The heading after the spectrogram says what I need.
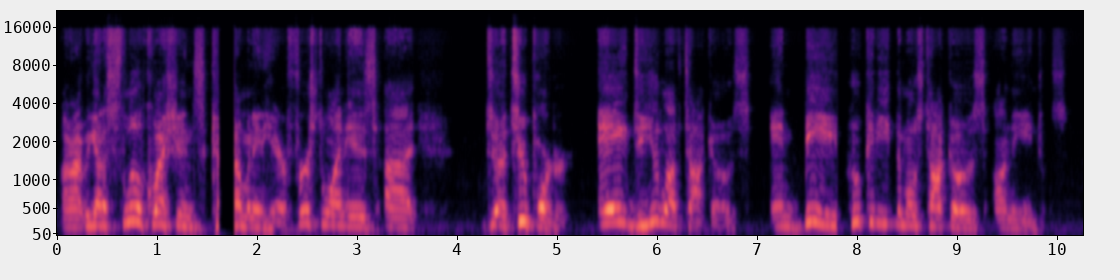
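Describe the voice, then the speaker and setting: A man's voice: sits high, big pitch swings, normal speed, rough recording. A man hosting a casual event as interviewer, putting questions to a guest in an encouraging, affirming way. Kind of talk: casual upbeat hosting, reading audience questions.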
